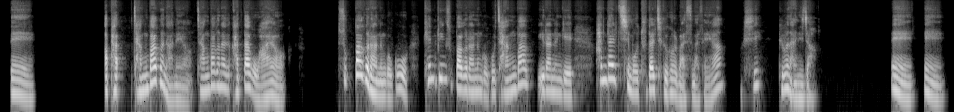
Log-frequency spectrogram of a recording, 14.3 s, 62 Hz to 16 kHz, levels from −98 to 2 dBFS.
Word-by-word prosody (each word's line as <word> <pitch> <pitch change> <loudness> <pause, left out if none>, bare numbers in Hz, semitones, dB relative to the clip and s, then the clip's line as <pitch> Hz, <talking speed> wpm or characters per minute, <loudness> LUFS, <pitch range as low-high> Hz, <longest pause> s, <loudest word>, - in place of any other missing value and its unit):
네. 140 -6 -2 1.0
아 - - +5
바 - - 0
장박은 250 +11 +4
안 115 0 -6
해요. 110 -3 -10
장박은 220 +6 -2
하 205 -2 -2
갔다가 195 +4 +3
와요. 125 -1 -2 0.8
숙박을 390 -8 +6
하는 140 -3 +2
거고 145 +4 -2 0.2
캠핑 320 +1 -1
숙박을 200 - +3
하는 170 0 -3
거고 160 +1 -5
장박이라는 185 -2 -1
게 145 -2 -1 0.3
1 305 +1 +1
달치 325 -6 +5
뭐 155 -2 -1
2 - - -12
달치 190 0 +5
그걸 155 -2 -1
말씀하세요? 130 - -6 0.2
혹시? 235 +3 -7 0.2
그건 195 0 -1
아니죠? 130 -3 -2 1.2
예. 135 -9 +1 0.2
예. 130 -6 -3
175 Hz, 255 characters per minute, -22 LUFS, 140-220 Hz, 1.2 s, 숙박을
